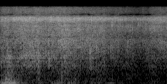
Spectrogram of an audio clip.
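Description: Loud, steady sizzle of veal frying in a pan just after being flipped, a continuous bright hiss with no speech.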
